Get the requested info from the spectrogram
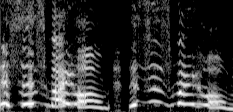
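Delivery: put-on worked-up old woman's voice, very high, loud, agitated. Voicing an old woman who overhears the party: really worked up. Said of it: "she starts to really get worked up".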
